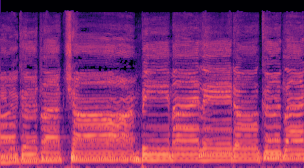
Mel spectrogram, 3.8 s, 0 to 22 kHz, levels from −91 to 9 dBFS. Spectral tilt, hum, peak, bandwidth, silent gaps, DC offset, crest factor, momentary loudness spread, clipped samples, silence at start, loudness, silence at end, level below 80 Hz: -4.5 dB/octave; none; -2 dBFS; 17 kHz; none; under 0.1%; 14 dB; 2 LU; under 0.1%; 0 s; -17 LUFS; 0 s; -48 dBFS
